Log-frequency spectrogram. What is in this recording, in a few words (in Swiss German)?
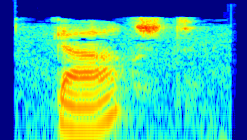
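"garscht", Alsatian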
